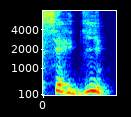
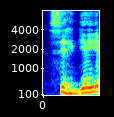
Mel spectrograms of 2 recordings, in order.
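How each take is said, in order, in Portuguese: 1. O nome é dito na sua forma ucraniana. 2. O nome é dito na sua forma russa. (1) "é a versão ucraniana do nome Sergei" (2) "Sergei é a pronúncia russa"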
